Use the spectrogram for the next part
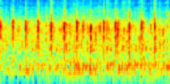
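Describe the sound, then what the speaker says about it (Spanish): Audience applause for a bishop at a church gathering, a steady run of distinct, evenly spaced hand claps, moderately close and fairly quiet, with no voices over it. "Un aplauso fuerte para el obispo"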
